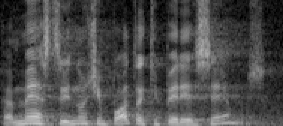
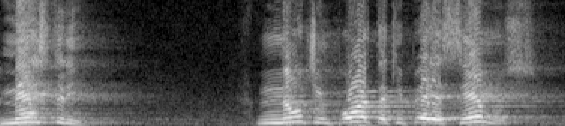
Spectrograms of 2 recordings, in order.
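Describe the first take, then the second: First: It is said calmly, like plain reading. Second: It is shouted in a hysterical, doubting way.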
